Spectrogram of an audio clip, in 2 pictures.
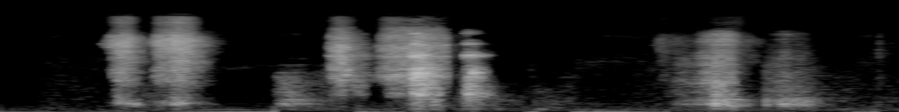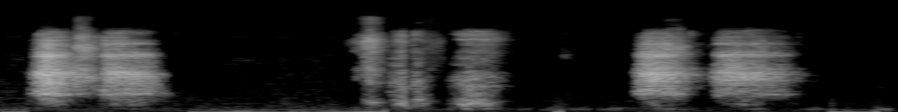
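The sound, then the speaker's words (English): Several rounds of a sniff-breathing exercise done with good posture, each made of two quick, sharp sniffs followed by a breathy, voiced "ha" exhale, repeated at a steady pace with short pauses in between. “So again, with a nice posture, we would do two quick sniffs and then saying the word, ha ha.”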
